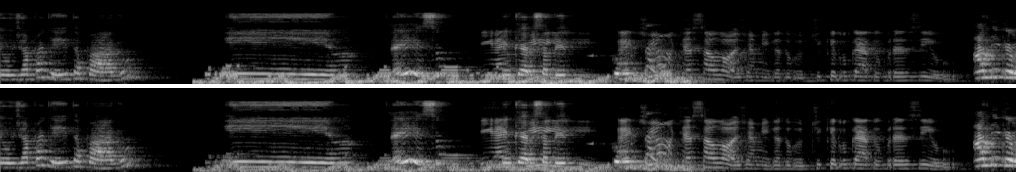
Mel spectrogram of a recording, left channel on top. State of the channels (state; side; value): normal; both; correlation 0.80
